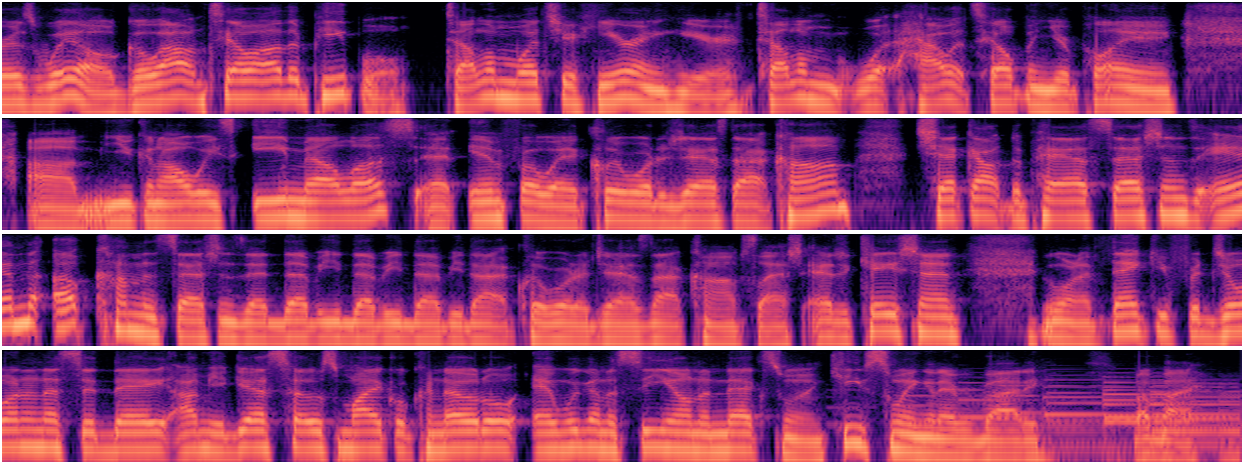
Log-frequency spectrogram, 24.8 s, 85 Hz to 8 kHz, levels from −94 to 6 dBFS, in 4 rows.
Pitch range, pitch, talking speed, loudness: 110-150 Hz, 135 Hz, 175 wpm, -21 LUFS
